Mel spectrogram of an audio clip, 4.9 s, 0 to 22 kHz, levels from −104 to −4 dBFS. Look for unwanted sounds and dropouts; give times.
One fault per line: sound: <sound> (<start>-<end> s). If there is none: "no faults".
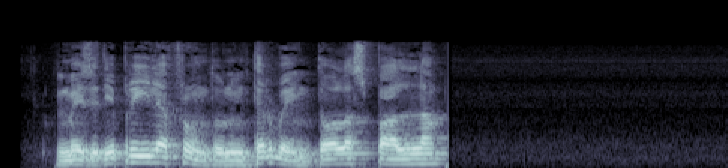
no faults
